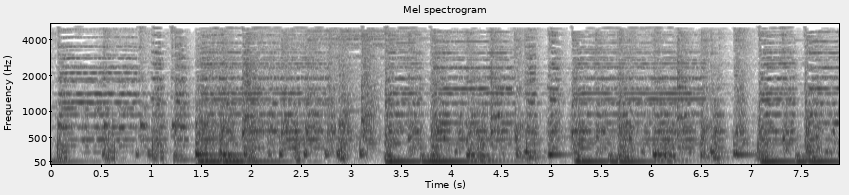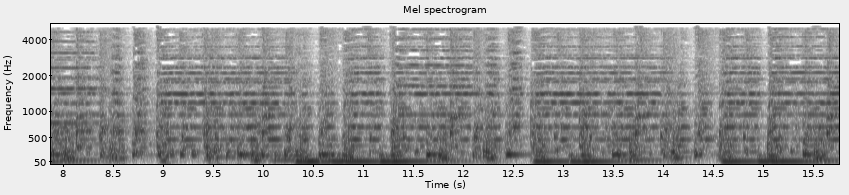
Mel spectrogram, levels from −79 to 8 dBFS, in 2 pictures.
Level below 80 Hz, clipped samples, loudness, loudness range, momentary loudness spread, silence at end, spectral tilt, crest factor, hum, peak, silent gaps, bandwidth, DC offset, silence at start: -20 dBFS; under 0.1%; -14 LUFS; 1 LU; 3 LU; 0 s; -7 dB/octave; 14 dB; none; 0 dBFS; none; 5.4 kHz; under 0.1%; 0 s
